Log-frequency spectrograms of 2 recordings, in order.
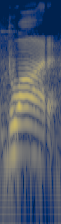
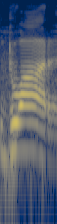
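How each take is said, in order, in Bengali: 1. d-এর পরে w ধ্বনি আছে। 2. d-এর পরে w ধ্বনি আছে।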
